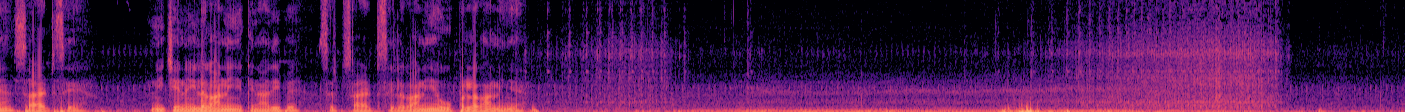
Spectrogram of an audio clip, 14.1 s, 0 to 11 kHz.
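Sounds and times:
sewing machine motor humming: 4.6 - 13.0.

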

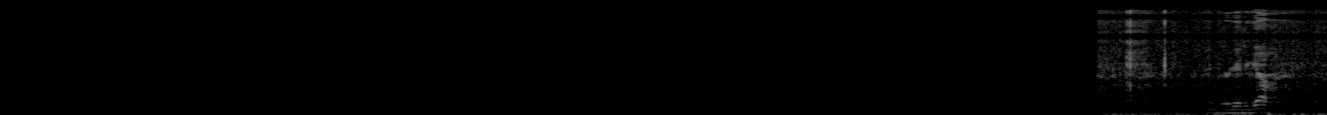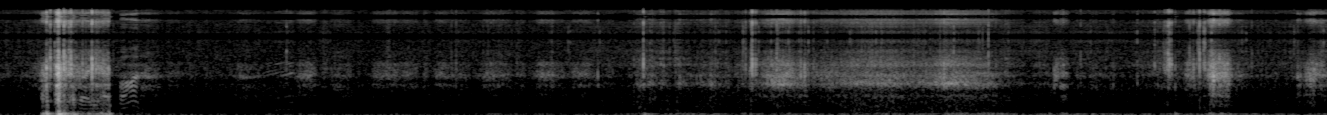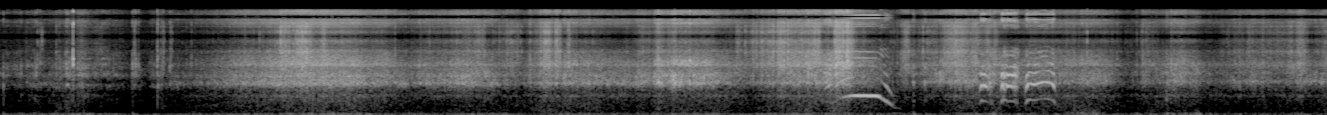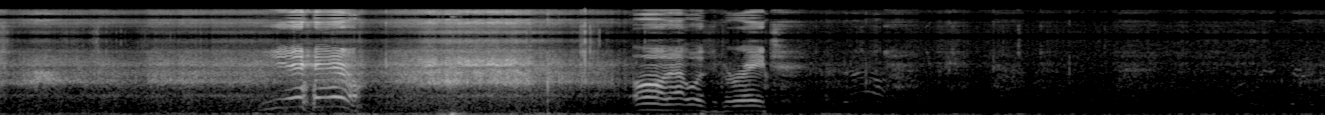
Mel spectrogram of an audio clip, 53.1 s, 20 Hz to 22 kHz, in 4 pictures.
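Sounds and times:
skis swishing through powder snow: 17.3 - 24.4, 25.4 - 46.7
person yelling: 34.9 - 35.5, 42.4 - 43.5.

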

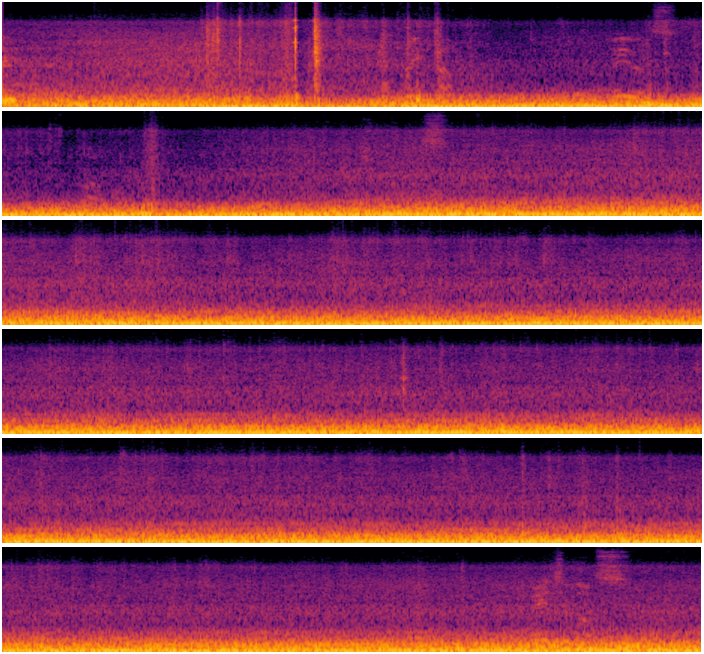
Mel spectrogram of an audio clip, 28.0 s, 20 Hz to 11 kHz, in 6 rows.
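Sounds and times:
airliner rolling low rumble: 0.0 - 27.9.

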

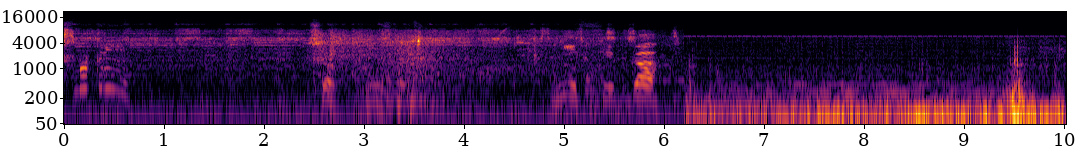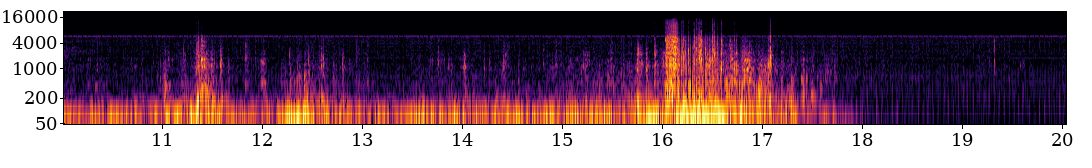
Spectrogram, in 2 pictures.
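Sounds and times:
car engine and road rumble: 0.0 - 19.1
loud collision burst: 15.9 - 17.0.

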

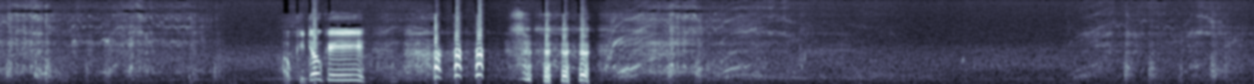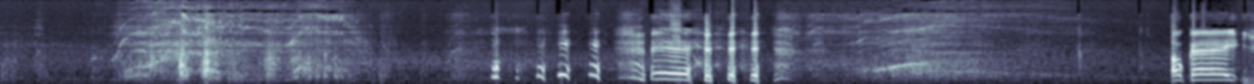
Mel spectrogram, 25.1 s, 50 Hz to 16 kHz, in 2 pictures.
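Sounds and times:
electric motor whine: 0.0 - 2.3, 5.8 - 9.4, 10.6 - 17.8, 20.3 - 24.1
tyres on artificial turf: 0.0 - 25.0.

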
